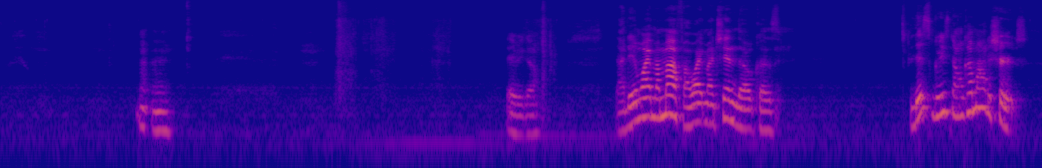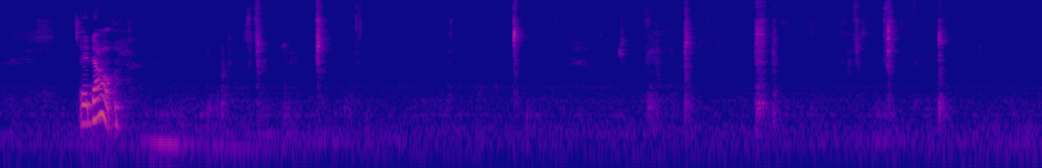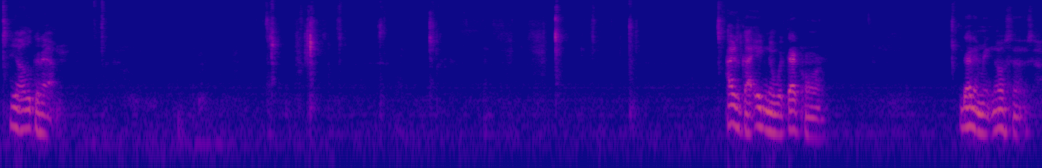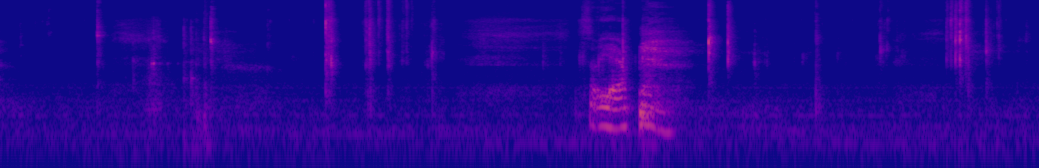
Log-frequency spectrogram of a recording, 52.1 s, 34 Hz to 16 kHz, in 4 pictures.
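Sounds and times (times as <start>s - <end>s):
quiet chewing: 47.9s - 52.0s.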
